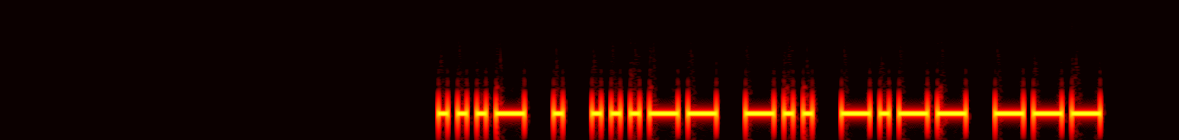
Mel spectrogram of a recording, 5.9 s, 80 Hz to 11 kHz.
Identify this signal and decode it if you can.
Morse code, heard as a keyed tone, about 25 wpm, 700 Hz. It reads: VE3DYO
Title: DXCC-100 Call Signs - 6 Characters - Repeated 3x - 25wpm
